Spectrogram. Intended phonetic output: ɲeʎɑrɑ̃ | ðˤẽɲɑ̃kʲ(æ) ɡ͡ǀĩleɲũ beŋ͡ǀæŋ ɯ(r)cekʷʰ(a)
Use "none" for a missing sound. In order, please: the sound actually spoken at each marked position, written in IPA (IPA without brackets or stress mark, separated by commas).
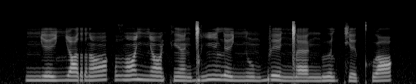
æ̃, l, ɑ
